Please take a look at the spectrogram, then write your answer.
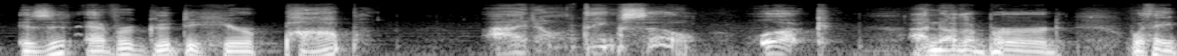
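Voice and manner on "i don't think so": high unvoiced whisper. Real, not acted. Whispering the answer to the child. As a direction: answer it as a secret.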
